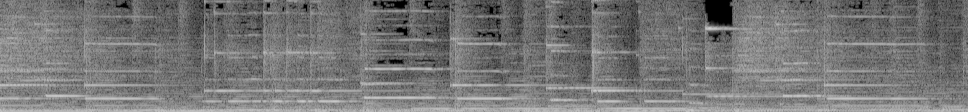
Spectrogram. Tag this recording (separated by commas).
Flute, Wind instrument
